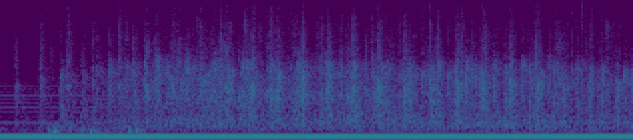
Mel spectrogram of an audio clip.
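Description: Audience applauding, starting about half a second in and continuing steadily, heard faintly over a constant electrical mains hum.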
